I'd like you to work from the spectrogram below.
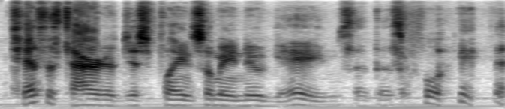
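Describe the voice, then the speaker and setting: A congested, stuffy-nosed man hosts a live telescope stream, chatting with viewers in a laid-back, slangy manner. His medium-pitched voice moves at normal speed and sounds pushed and bright, on a low-quality recording with slight hiss or hum.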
